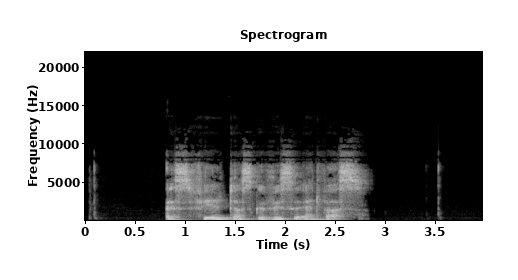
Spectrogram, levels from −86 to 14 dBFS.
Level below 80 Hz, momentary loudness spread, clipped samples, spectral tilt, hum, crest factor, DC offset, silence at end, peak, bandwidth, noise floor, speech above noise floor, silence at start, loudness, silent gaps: -52 dBFS; 4 LU; under 0.1%; -2.5 dB/octave; none; 16 dB; under 0.1%; 1.15 s; 0 dBFS; 10 kHz; -76 dBFS; 63 dB; 0.8 s; -12 LUFS; none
